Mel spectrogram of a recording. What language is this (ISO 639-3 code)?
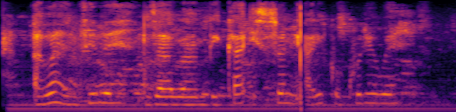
kin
